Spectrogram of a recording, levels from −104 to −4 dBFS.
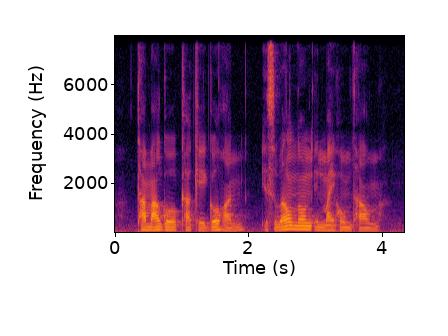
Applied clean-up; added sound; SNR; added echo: none; none; none; none.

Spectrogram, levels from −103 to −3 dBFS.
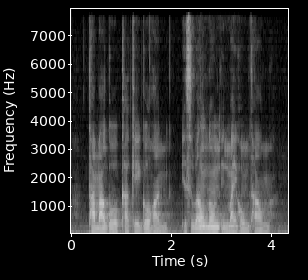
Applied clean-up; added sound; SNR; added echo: none; none; none; reverberation time 0.4 s.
